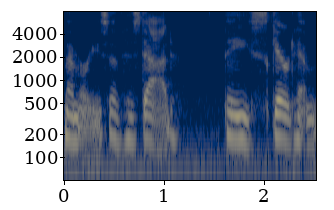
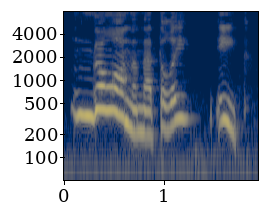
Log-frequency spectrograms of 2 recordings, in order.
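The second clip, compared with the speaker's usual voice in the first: coaxing; 7 semitones higher, 6 dB louder than usual. Acted. Coaxing the cat to eat.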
